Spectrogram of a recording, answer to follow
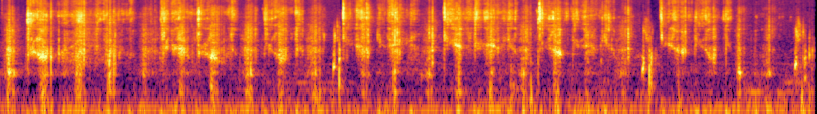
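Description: Close-up chewing of hard, crunchy blue ice-like chunks: rapid, repeated crunches, two or three a second, all through.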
